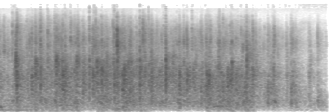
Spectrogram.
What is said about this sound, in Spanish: Un aplauso al Señor.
